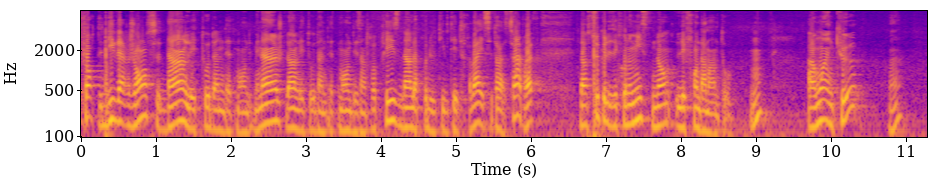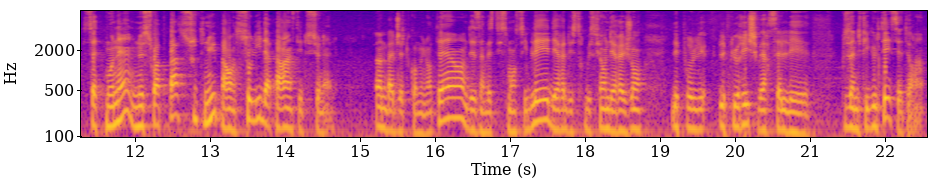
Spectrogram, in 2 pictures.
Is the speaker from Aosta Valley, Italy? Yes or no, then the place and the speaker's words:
yes; Aosta Valley, Italy; Moi, je vois ça très bien chez moi en Val d'Aoste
